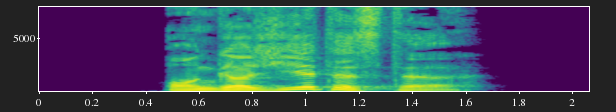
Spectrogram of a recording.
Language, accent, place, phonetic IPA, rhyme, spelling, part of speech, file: German, Germany, Berlin, [ɑ̃ɡaˈʒiːɐ̯təstə], -iːɐ̯təstə, engagierteste, adjective, De-engagierteste.ogg
- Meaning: inflection of engagiert: 1. strong/mixed nominative/accusative feminine singular superlative degree 2. strong nominative/accusative plural superlative degree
